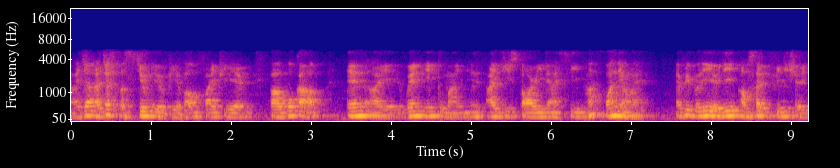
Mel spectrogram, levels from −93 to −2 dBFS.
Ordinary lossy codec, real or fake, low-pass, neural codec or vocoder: Opus, 16 kbps; real; 5.4 kHz; none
